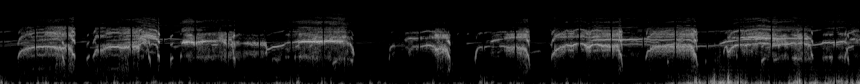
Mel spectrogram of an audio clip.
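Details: Peregrine falcon chicks at a nest in the Barycz Valley, Poland, on 3 May 2024, being fed by both parents; harsh, high, rasping squeals come in dense bursts with short gaps between them.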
